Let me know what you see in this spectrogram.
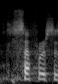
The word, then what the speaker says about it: Sepphoris: Sorry, Sepphoris is the English pronunciation.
